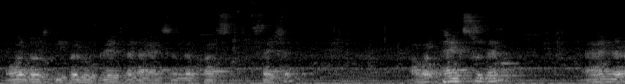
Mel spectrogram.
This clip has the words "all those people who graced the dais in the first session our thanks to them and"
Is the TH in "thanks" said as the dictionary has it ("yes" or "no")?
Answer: no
